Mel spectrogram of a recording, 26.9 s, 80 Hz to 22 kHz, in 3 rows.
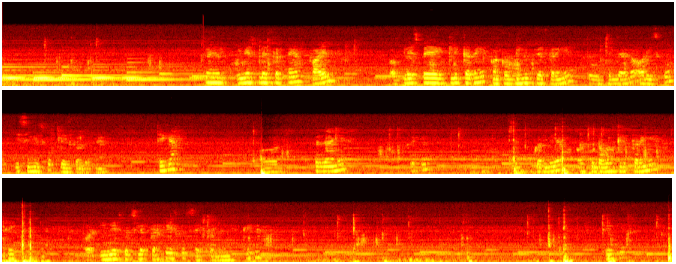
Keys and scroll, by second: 18.5 ctrl+-.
